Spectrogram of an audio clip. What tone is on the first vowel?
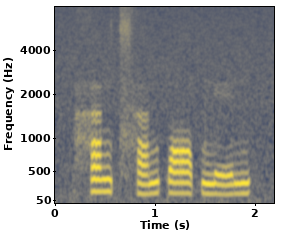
high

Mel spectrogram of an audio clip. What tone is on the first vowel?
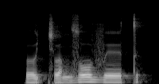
low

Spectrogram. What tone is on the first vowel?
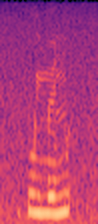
low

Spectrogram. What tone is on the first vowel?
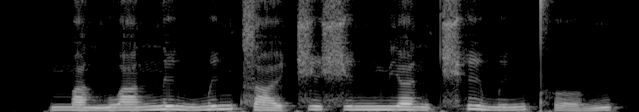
low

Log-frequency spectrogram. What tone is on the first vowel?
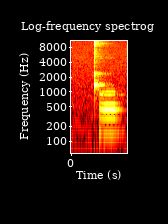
high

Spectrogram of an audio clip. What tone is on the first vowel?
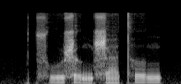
rising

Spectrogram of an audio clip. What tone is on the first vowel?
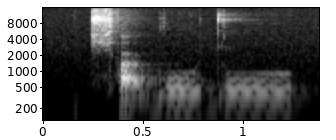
falling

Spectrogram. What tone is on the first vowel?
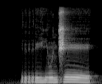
low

